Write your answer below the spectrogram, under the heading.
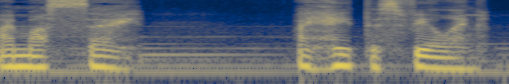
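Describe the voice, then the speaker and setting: An actress playing a composed young female musketeer captain in a video game, formal and measured like an officer on duty. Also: low voice, level tone, faint music behind. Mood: stern.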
